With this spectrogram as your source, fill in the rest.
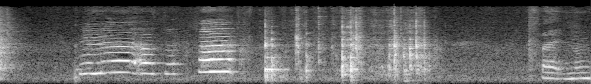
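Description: Plates and cutlery clinking and clattering close by in a home kitchen as dishes are set out, a few sharp knocks and ringing scrapes amid bursts of a voice and other talk.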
